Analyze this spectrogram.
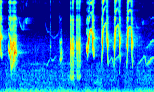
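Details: Vigorous black-winged myna singing for songbird training. A harsh squawk opens, followed by a pause with faint whistles, then a string of loud, hoarse, arching notes about every quarter second.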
